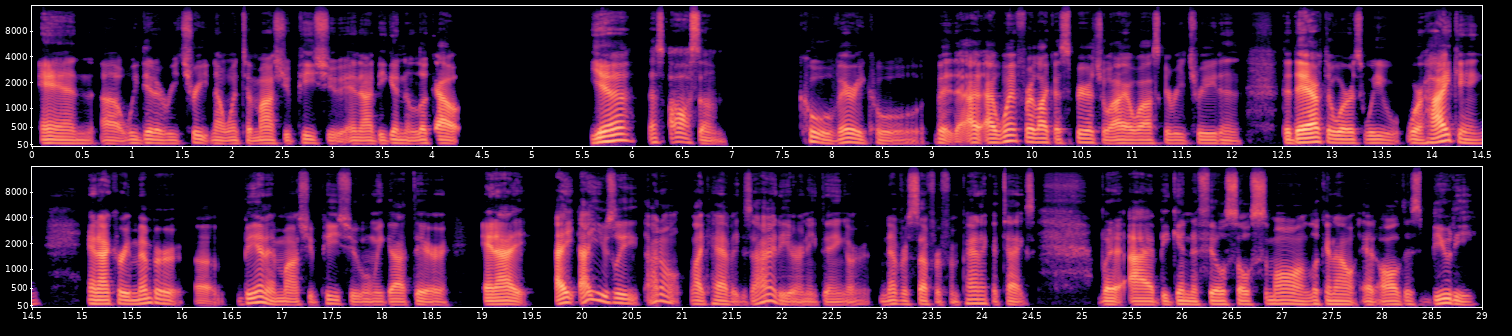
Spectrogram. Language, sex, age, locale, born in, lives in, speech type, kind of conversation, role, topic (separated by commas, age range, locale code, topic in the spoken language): English, male, 35-39, en-US, United States, United States, conversation, unstructured, none, What is a surprising fact you know about space?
